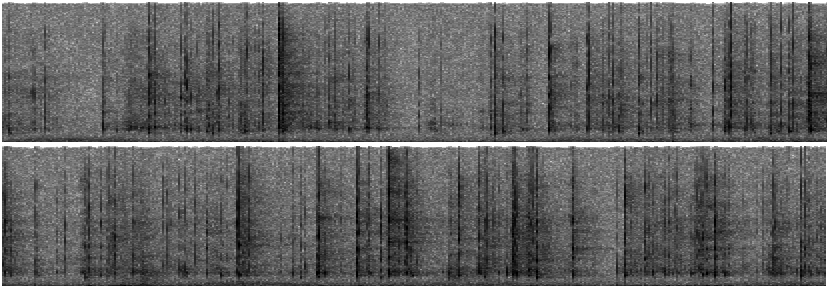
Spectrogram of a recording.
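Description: Long manicured nails scratch and flick along the woody scales of a large, dry brown pine cone held upright in both hands. The result is a dense, dry series of sharp, bright clicks and ticks with almost no ring, over a faint low hum.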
